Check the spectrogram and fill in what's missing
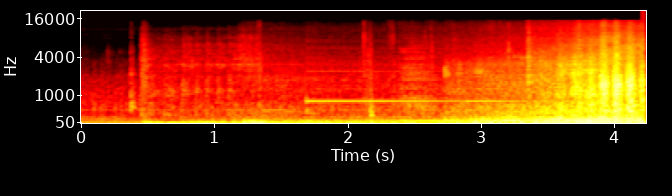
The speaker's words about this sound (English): And we see this in there where he says, go drive now, now. And he has to press the button to turn on the car.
